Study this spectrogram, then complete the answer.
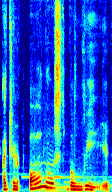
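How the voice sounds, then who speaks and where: Narrating a story game for her gaming channel, a woman reads slowly and drops in spoken asides with her reactions. Her medium-pitched voice is mellow and swings widely in pitch, with music in the background.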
